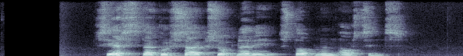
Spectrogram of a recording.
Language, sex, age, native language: Icelandic, male, 60-69, Icelandic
